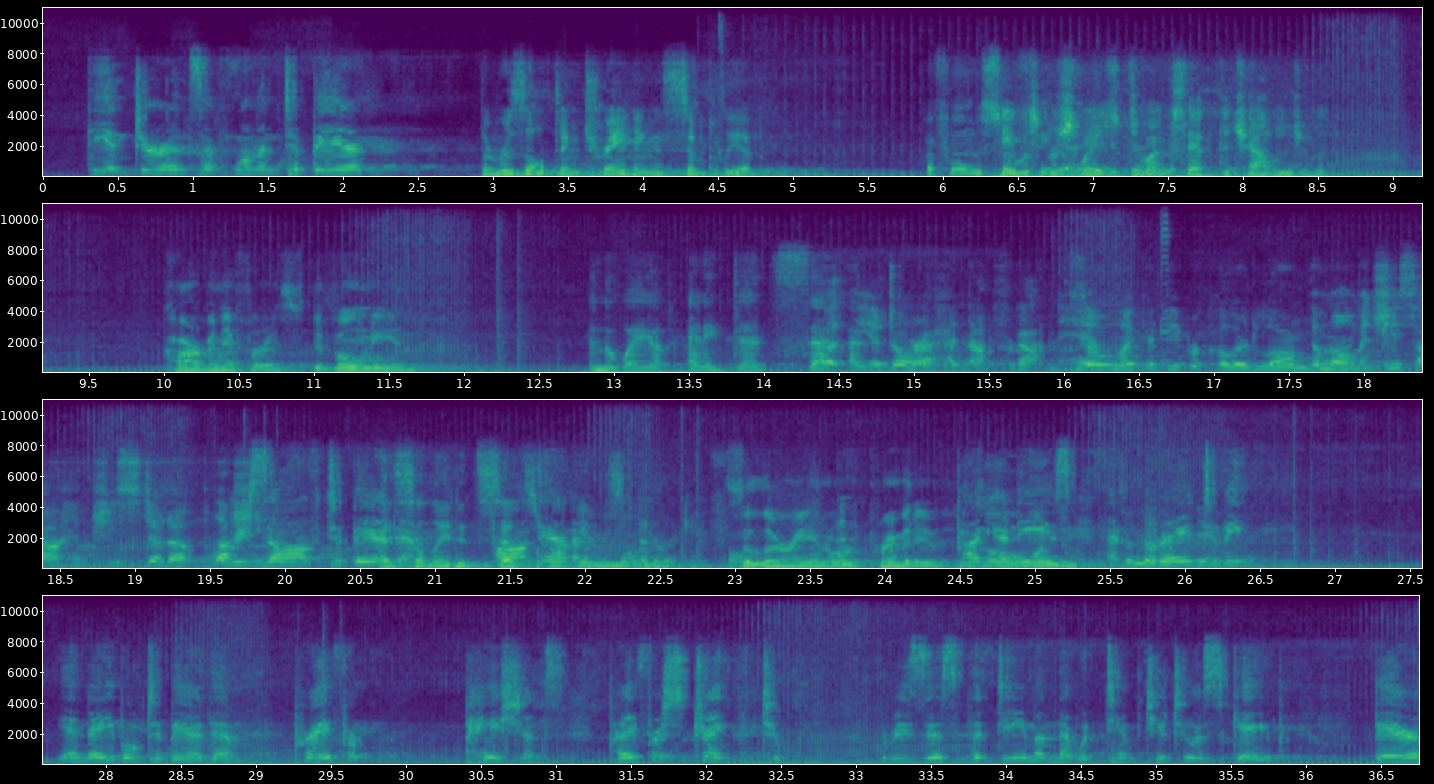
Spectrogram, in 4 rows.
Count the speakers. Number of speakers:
8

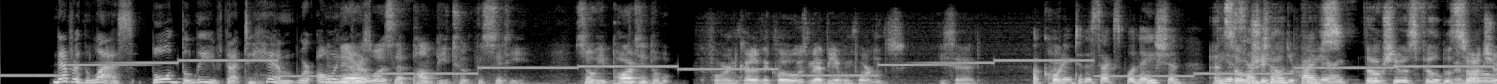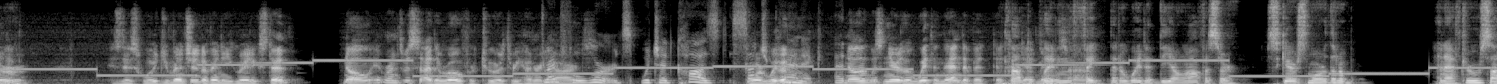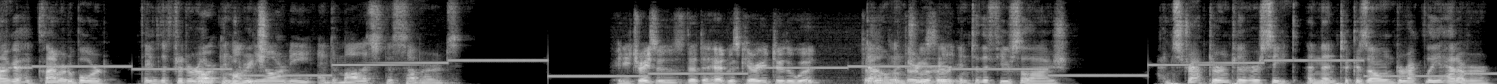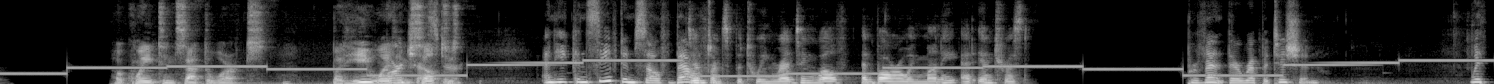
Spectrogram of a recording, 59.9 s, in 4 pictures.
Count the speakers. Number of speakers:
5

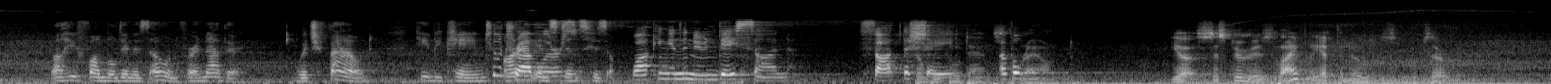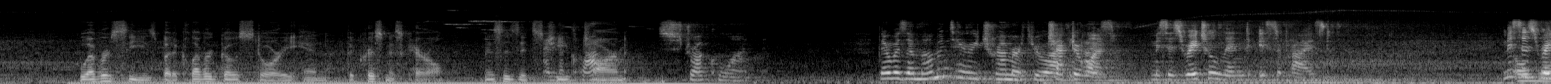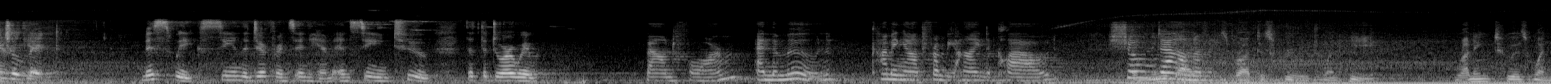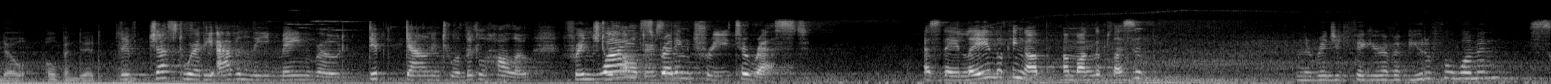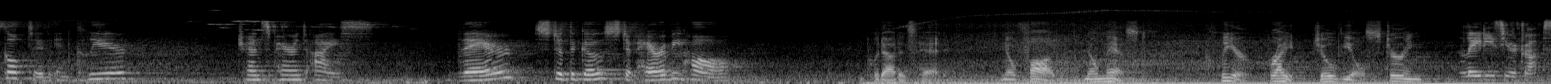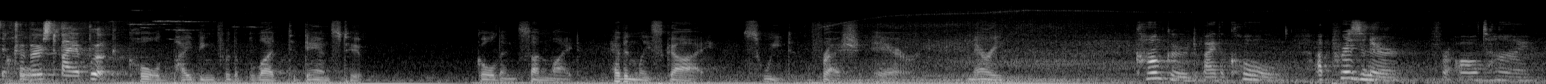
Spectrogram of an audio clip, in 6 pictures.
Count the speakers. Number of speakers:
6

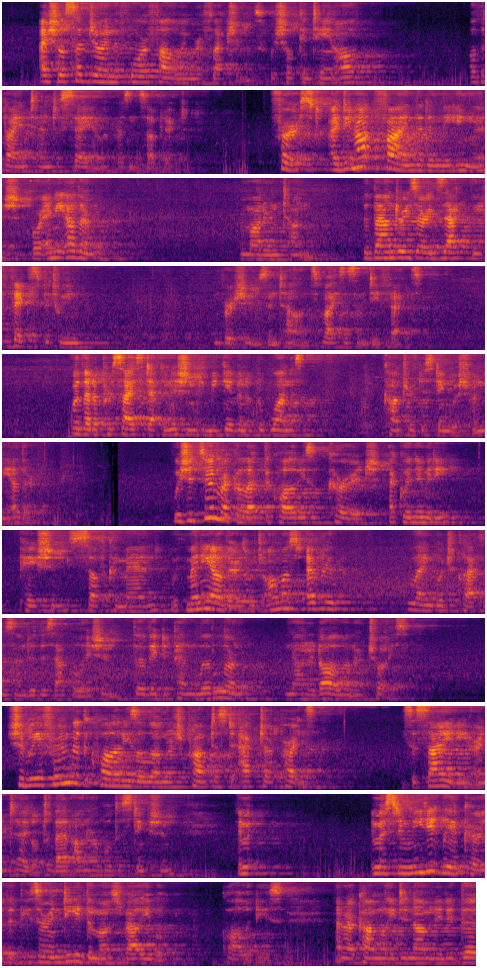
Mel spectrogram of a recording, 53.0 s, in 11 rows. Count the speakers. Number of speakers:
1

